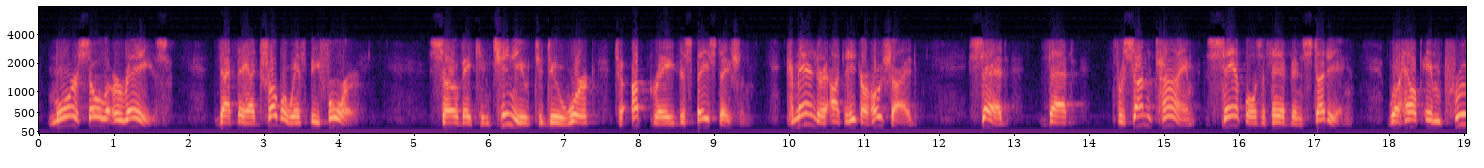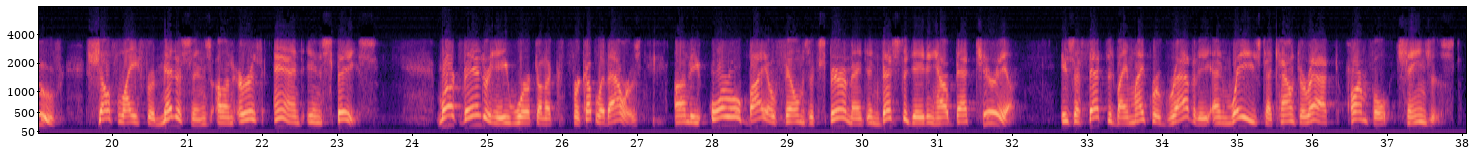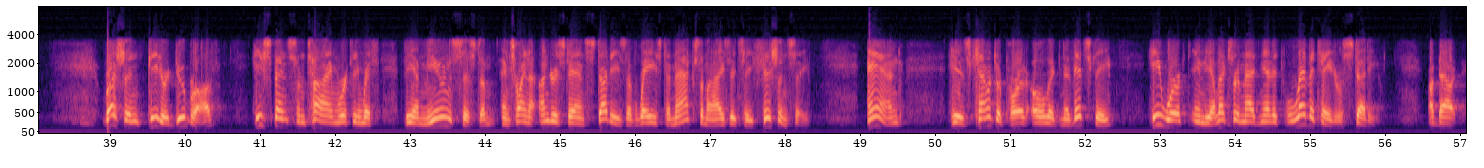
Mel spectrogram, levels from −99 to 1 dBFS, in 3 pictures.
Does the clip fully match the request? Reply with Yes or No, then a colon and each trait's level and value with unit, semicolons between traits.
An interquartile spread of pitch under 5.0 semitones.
No: wide, 5.6 semitones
